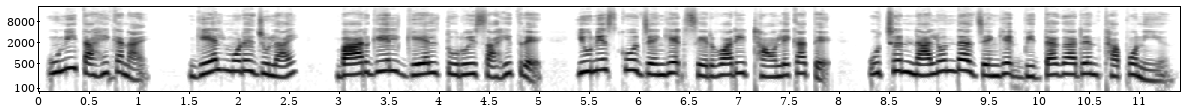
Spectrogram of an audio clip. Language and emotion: Santali, neutral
